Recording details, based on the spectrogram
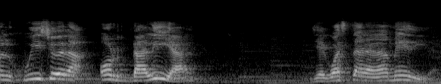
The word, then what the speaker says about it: Ordalía: Los que toman nota, por favor, allí anote el juicio de Ordalia. Es el título. El juicio de Ordalia. Ordalia. Cuando tiene tilde en la I, ¿cómo se dice? Ordalía. Entonces, el juicio de Ordalía.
